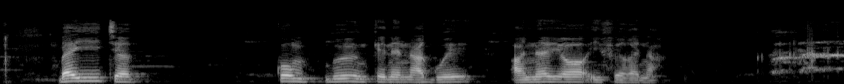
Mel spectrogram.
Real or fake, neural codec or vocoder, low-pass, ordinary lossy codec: real; none; 10.8 kHz; MP3, 32 kbps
